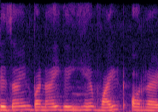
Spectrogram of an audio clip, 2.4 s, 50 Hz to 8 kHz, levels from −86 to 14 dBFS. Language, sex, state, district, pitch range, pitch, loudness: Hindi, female, Uttar Pradesh, Budaun, 220-230 Hz, 225 Hz, -17 LUFS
